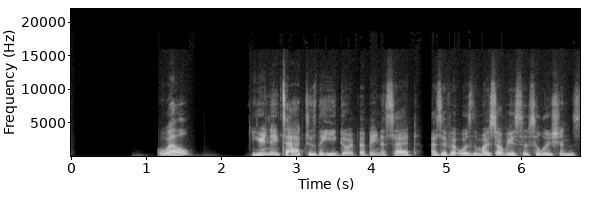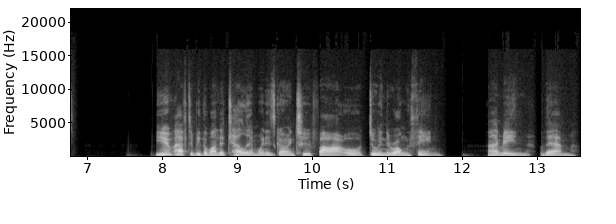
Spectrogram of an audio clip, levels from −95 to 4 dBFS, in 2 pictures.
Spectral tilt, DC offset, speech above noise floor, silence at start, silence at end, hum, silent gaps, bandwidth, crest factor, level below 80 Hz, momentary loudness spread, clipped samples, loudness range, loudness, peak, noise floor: -5 dB/octave; under 0.1%; 72 dB; 1.2 s; 0.05 s; none; none; 13 kHz; 18 dB; -66 dBFS; 9 LU; under 0.1%; 3 LU; -18 LUFS; 0 dBFS; -89 dBFS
